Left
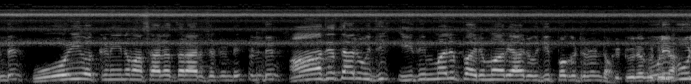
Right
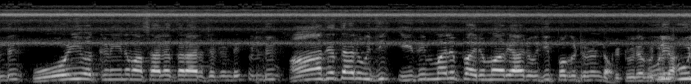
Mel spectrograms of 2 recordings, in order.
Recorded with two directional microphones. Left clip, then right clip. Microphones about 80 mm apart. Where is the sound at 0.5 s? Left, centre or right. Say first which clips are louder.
Even; centre.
